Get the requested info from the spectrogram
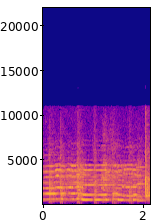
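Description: Carnatic music in raga Bhairavi: a gliding, ornamented melodic line from a female voice and violin, over mridangam strokes at about five a second.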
